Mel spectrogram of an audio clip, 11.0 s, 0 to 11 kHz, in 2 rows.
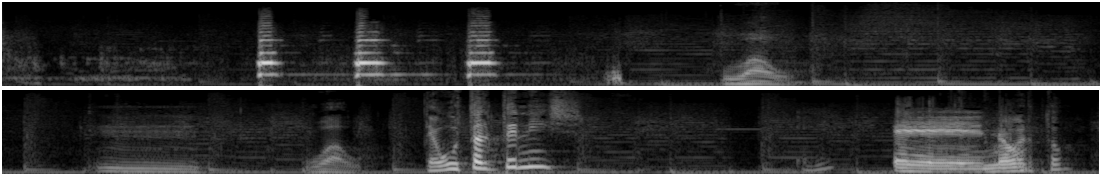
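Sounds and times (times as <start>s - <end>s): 
car horn toots: 1.2s - 2.8s
speech: 3.6s - 4.4s, 6.0s - 8.5s, 9.6s - 10.9s.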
